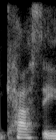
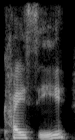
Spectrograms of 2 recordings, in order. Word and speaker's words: Kaisie: one I and then everyone called me Cassie instead of kisy and so now I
